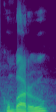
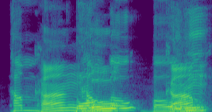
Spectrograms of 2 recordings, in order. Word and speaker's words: Camboriú: Blumenau, Cumbaru. Mm-hmm. I've never been, Camboriú. but that's so Camboriú. Cumbaru. Camboriú. Four syllables.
